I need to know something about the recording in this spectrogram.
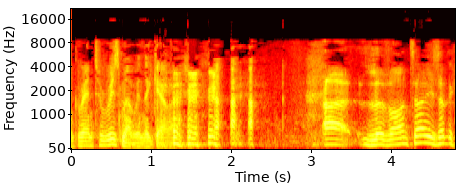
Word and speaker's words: Levante: Levante, is that the correct pronunciation? Levante, si.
